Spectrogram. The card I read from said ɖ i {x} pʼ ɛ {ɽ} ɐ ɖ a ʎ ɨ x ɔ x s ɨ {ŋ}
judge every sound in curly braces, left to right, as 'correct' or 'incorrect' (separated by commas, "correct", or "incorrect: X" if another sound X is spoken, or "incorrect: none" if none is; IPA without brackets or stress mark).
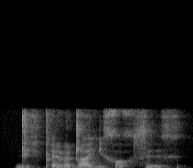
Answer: correct, incorrect: ɭ, incorrect: x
